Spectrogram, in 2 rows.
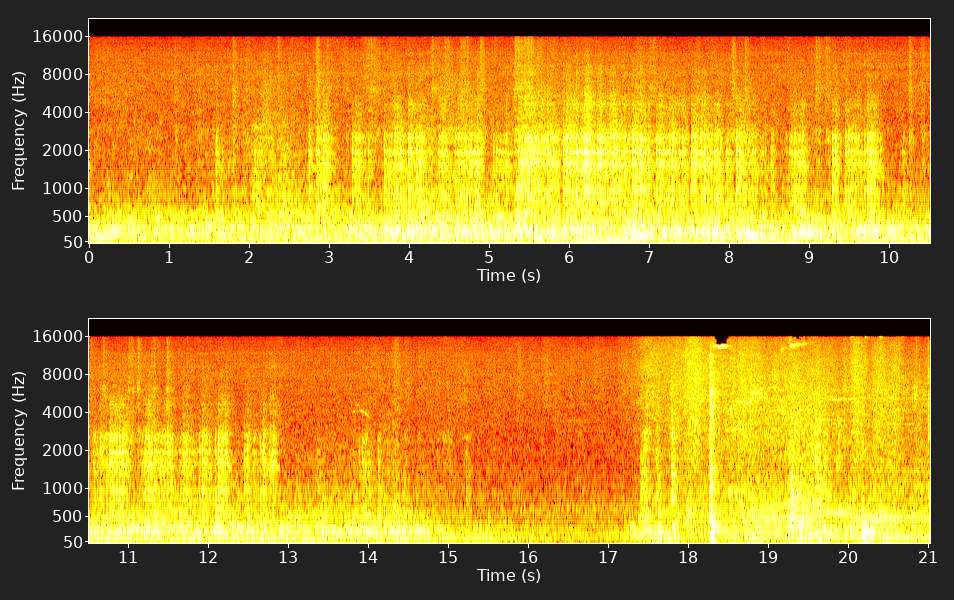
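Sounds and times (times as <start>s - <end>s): elevator ride rumble: 0.0s - 21.0s.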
